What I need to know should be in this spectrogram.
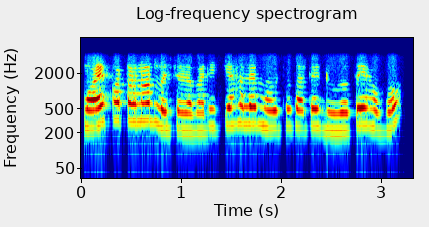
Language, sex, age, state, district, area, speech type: Assamese, female, 30-45, Assam, Dhemaji, urban, conversation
